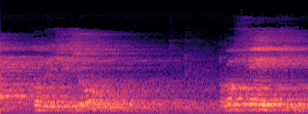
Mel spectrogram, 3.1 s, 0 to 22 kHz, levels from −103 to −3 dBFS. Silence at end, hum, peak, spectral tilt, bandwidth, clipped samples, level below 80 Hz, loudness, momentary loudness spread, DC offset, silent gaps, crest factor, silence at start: 0 s; none; -12 dBFS; -6 dB/octave; 8.2 kHz; under 0.1%; -66 dBFS; -28 LUFS; 20 LU; under 0.1%; none; 18 dB; 0 s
